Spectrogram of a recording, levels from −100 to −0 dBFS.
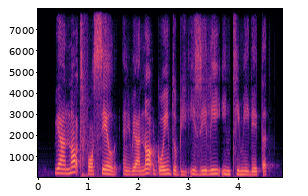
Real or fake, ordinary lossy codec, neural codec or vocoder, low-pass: fake; none; codec, 16 kHz, 1 kbps, X-Codec, HuBERT features, trained on LibriSpeech; none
